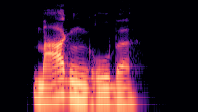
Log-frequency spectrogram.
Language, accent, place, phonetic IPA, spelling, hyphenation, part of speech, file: German, Germany, Berlin, [ˈmaːɡn̩ˌɡʁuːbə], Magengrube, Ma‧gen‧gru‧be, noun, De-Magengrube.ogg
- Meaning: epigastrium, upper abdomen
